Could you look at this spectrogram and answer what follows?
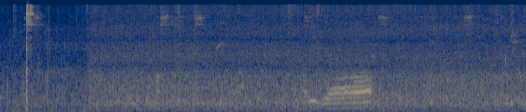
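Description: A rain-swollen mountain stream rushes steadily past a spot where makeshift footbridges have washed away, its broad continuous roar filling the whole scene, with a brief knock near the start and a short human voice rising above the flow midway.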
